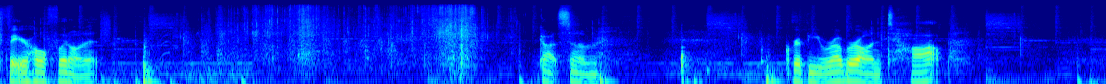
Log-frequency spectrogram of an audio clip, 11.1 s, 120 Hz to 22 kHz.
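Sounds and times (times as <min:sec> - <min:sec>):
soft background music: 0:00.0 - 0:11.0
plastic packaging crinkling: 0:01.9 - 0:05.2.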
